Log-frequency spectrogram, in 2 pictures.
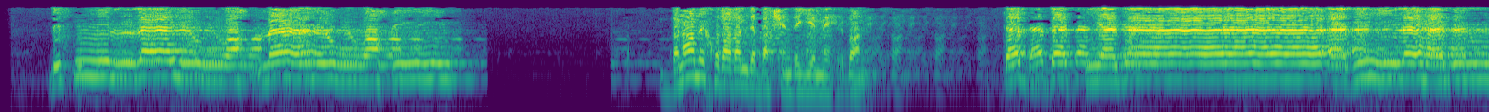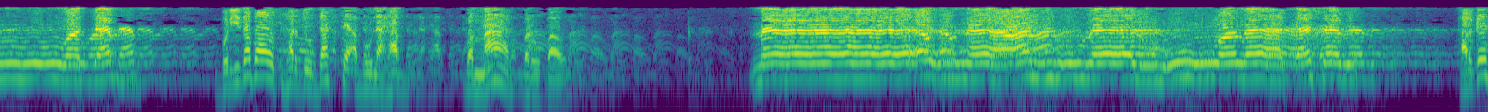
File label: Surah Farsi; Menshay Translation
